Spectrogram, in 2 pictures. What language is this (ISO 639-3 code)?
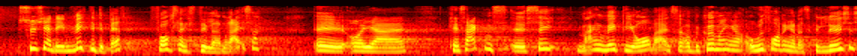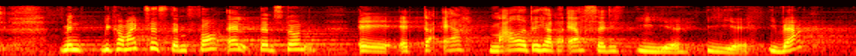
dan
